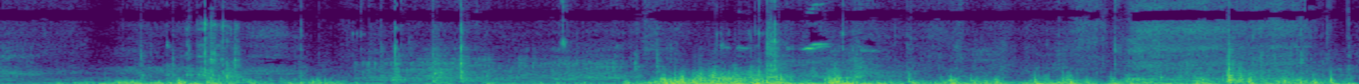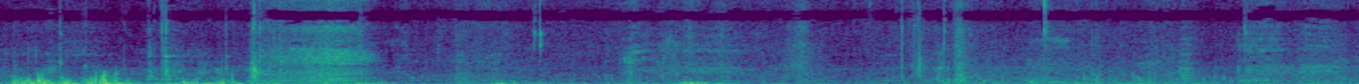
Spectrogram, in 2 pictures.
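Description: Someone going through a wooden field gate: irregular knocks and rattles of the gate, with footsteps and handling noise on the microphone. It is loudest a couple of seconds in, then quieter from about halfway.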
